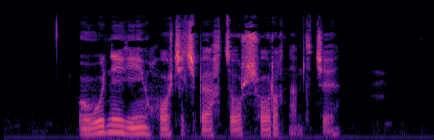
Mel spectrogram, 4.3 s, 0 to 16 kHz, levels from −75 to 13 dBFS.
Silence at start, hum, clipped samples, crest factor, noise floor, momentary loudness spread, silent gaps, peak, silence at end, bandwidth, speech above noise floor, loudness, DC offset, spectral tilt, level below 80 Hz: 0.8 s; none; under 0.1%; 24 dB; -63 dBFS; 23 LU; none; 0 dBFS; 0.95 s; 11.5 kHz; 39 dB; -21 LUFS; under 0.1%; -2 dB/octave; -58 dBFS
